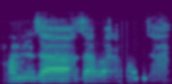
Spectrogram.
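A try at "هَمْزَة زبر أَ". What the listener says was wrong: হামজা নয়, হামজা জবর আ, আ আ।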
